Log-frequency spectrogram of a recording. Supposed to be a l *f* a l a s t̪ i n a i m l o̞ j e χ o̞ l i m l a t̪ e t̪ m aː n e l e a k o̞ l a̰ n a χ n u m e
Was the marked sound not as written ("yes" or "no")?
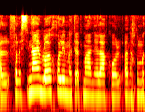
no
